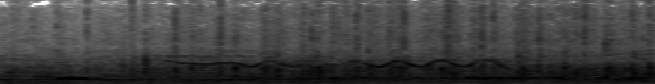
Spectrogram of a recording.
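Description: A large stadium crowd at Fenway Park applauds in a sustained ovation as Baltimore Orioles center fielder Adam Jones comes to bat against the Boston Red Sox, a dense steady roar of clapping and cheering. A wavering high whistle rises above it for a couple of seconds.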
